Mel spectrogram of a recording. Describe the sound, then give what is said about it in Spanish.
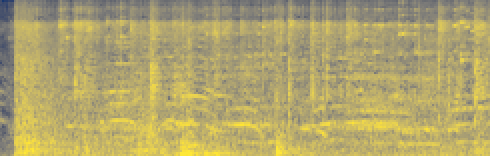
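A chaotic street brawl between German and English football fans in Seville: a crowd of voices shouting over each other, with scattered thuds and clatters, loud and continuous throughout. “Este es el sonido de ese enfrentamiento tan brutal.”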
